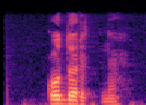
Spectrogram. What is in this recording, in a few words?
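"гудыртны", Komi-Zyrian, male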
